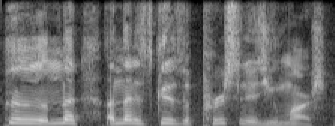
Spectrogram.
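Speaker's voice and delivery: high, lightly voiced excuse; mock whiny friend. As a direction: play the friend dodging with a whine. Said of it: "friend's excuse quoted".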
